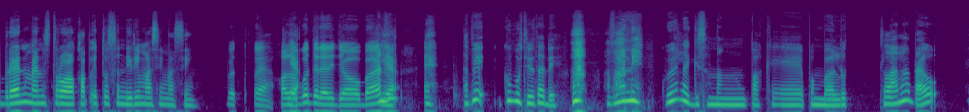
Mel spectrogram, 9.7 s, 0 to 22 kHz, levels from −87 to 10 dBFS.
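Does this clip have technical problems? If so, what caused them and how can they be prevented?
No, there are no technical problems in this clip.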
